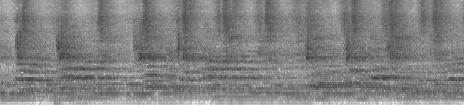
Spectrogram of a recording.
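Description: Children's choir singing together, sustaining notes that change every half second or so.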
